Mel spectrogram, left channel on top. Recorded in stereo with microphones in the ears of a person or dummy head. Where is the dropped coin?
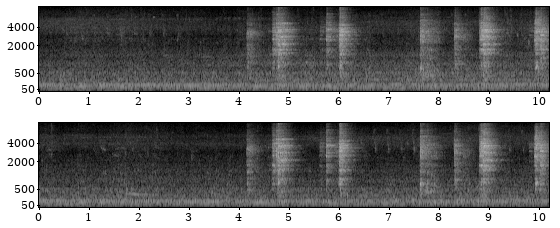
15° right (ahead or behind), 5 m.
